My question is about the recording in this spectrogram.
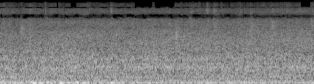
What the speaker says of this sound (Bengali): বিশাল বৃষ্টি হচ্ছে বিশাল আর হাওয়া দিচ্ছে প্রচন্ড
